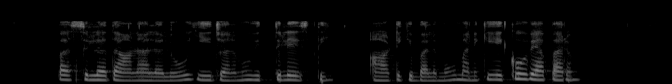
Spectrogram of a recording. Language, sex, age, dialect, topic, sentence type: Telugu, female, 31-35, Southern, agriculture, statement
